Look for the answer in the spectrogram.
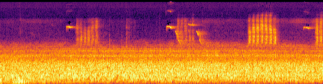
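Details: Wild tits singing: a few sparse, high, thin whistles and brief buzzy trills, heard over a steady, strong, low rushing noise.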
